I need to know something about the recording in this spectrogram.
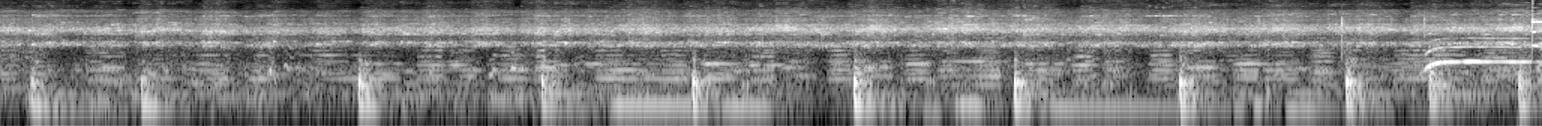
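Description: Border Morris dance tune played on melodeon and other instruments, with the dancers' wooden sticks clacking together about once a second over the music and bells jingling. Just before the end a ringing metallic clang starts.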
